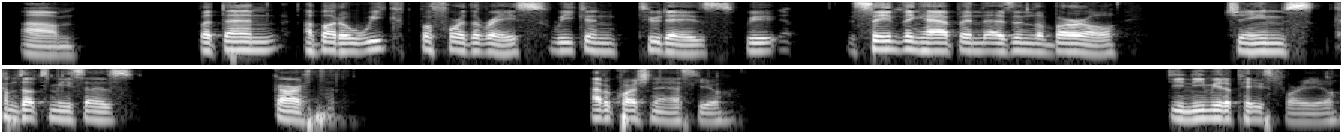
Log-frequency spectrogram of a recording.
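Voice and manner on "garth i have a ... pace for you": put-on old spaghetti Western movie gunslinger cowboy voice. Retelling what someone asked him a week before a race, spaghetti Western voice. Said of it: "You were in an old spaghetti Western?".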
